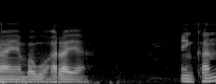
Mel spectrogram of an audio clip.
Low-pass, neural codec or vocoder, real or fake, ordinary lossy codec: 7.2 kHz; none; real; none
